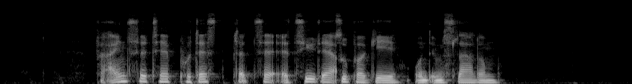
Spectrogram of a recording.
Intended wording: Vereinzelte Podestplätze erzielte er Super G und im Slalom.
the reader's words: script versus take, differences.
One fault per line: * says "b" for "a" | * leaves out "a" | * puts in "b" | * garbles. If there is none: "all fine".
all fine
